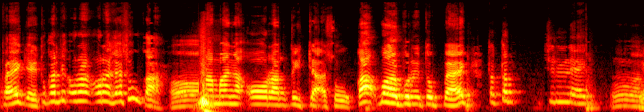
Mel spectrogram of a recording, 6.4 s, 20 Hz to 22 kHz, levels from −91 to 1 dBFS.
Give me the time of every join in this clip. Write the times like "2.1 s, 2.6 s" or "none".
1.9 s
